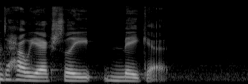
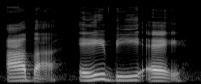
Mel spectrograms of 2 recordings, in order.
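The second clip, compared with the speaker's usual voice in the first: slow spelled ending; 3 semitones lower, slower than usual. Shown as a demonstration. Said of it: "you're gonna add".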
